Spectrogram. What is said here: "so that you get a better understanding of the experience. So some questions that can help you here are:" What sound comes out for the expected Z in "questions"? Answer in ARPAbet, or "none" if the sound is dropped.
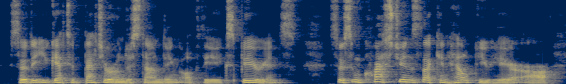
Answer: Z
